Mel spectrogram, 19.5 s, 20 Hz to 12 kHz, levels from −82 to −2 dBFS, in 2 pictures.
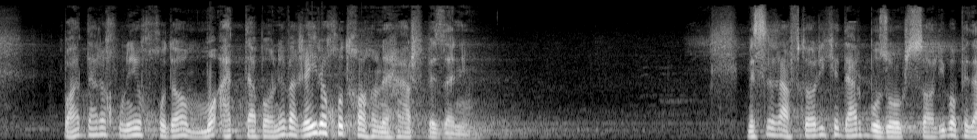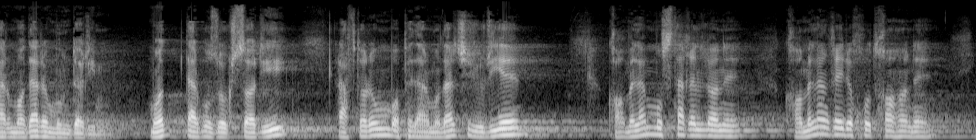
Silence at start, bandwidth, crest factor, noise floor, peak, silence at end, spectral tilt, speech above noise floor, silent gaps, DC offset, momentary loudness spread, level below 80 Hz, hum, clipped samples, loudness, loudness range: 0 s; 11 kHz; 16 dB; -50 dBFS; 0 dBFS; 0 s; -6 dB/octave; 35 dB; none; under 0.1%; 17 LU; -60 dBFS; none; under 0.1%; -16 LUFS; 7 LU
